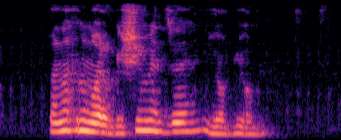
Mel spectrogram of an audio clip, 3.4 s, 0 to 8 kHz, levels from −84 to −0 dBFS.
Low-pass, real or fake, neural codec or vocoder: 7.2 kHz; fake; vocoder, 22.05 kHz, 80 mel bands, HiFi-GAN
